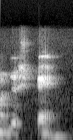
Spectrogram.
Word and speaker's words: understand: go and make him understand. Okay. Right. So make him understand is very good word. You can use this anywhere. Right. अंडरस्टैंड. Yeah. So here, stress is at It's third syllable.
